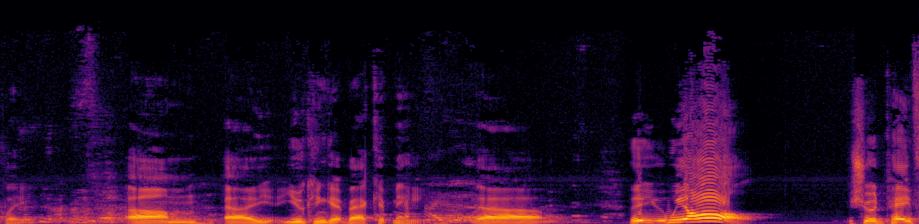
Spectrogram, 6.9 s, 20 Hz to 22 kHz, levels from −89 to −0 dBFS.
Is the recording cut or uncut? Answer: uncut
